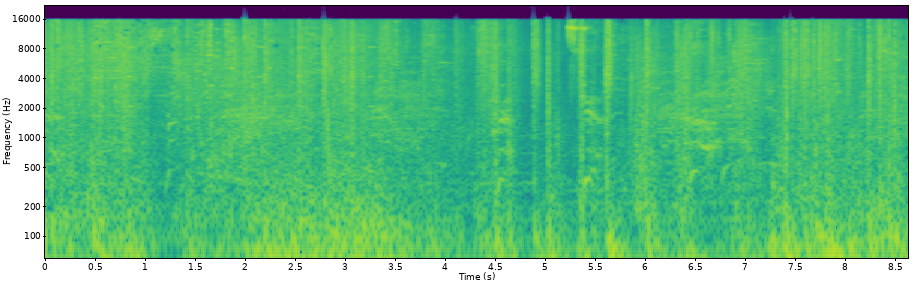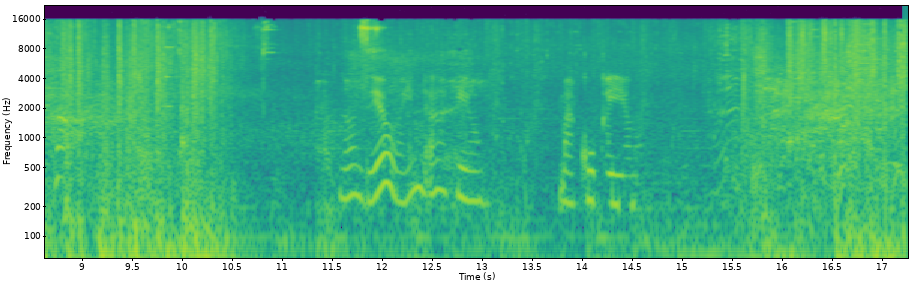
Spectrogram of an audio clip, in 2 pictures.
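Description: Magic blasts and sword strikes crackle and clash in quick bursts.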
